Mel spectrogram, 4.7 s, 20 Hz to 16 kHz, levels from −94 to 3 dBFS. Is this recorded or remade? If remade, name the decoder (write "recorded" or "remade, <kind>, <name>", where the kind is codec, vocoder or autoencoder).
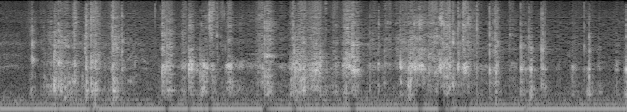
remade, vocoder, BigVGAN v2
